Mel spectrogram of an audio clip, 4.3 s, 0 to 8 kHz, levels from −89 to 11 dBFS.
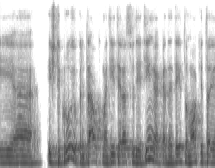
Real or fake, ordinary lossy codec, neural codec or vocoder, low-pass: real; Opus, 24 kbps; none; 7.2 kHz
